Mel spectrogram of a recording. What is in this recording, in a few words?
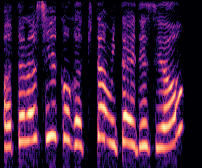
BUILD OVER JP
